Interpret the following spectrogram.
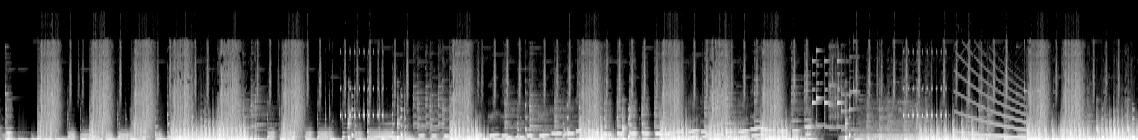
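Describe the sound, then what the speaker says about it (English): Cans being shot in WarioWare: Smooth Moves, a loud, busy run of rapid shots and metallic clangs mixed with bouncy game music, sustained with only a short break. "this is King Graham here to shoot some cans"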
